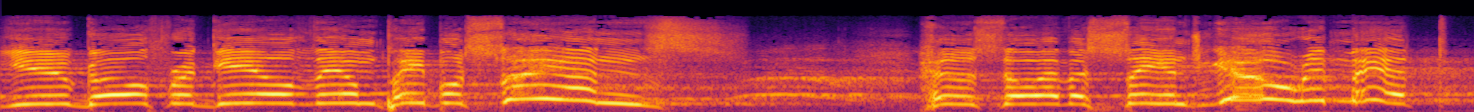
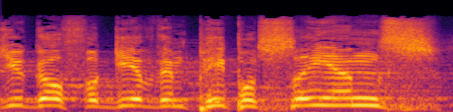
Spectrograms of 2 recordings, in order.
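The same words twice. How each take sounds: First: Slow, high preacher's shout; impassioned preached shout. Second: Said in the usual way. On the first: Retold or imitated. Preacher voicing Jesus granting power to forgive, slow ringing shout. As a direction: hammer out the command, high and drawn out. Repeated command at full preaching force.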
